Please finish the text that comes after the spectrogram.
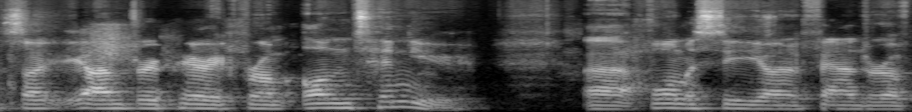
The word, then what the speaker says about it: Ontinue: founder of Tiberia but on tenu is how you say that name yes there is a lot of confusion out there but we can debate it all day but there is one way to say that yes we only have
